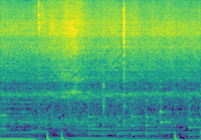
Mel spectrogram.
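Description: Beans, tomato, carrot and fresh peas frying in a little oil in a pan, with a steady loud sizzle broken by a few scraping stirs of a spoon.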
